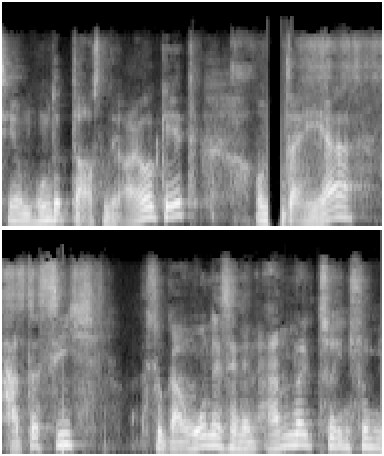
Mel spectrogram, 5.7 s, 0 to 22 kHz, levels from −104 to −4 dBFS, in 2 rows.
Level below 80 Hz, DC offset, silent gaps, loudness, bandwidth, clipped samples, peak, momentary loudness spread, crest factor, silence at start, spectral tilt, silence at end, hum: -52 dBFS; under 0.1%; none; -17 LUFS; 13.5 kHz; under 0.1%; -2 dBFS; 8 LU; 14 dB; 0 s; -5.5 dB/octave; 0 s; none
